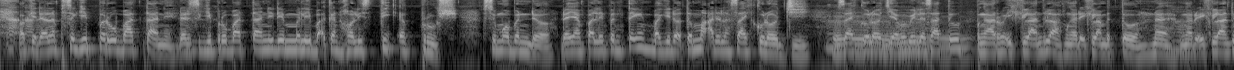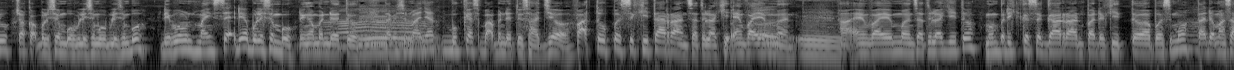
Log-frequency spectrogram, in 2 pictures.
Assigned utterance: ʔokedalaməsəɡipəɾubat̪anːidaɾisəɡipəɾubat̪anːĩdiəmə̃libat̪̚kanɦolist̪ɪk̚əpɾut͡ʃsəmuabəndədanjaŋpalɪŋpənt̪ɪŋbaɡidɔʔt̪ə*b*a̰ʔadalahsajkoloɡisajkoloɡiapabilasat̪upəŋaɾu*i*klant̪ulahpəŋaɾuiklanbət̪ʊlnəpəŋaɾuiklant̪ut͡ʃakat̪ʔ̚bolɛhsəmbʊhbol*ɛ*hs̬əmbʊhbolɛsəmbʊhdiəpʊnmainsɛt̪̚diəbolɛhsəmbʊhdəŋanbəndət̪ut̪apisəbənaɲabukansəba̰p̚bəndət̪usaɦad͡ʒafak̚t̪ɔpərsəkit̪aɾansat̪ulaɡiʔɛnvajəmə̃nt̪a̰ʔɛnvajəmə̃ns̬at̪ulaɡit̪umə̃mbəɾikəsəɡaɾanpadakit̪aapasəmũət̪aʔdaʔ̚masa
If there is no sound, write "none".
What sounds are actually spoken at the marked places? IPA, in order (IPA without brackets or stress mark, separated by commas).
m, i, ɛ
